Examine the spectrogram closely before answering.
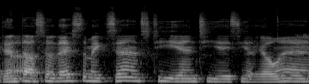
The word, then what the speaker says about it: XXXTentacion: I thought it was extension too, but it's a XXXTentacion. So whatever, pronounce it. I guess he's like Tentacion.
